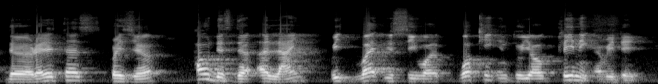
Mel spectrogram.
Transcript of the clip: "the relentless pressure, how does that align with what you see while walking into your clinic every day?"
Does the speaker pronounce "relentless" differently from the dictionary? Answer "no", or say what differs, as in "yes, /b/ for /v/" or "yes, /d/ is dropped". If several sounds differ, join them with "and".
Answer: yes, /n/ is dropped and /l/ is dropped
